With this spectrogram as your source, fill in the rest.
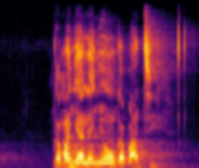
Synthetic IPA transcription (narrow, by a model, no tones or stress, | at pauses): ŋɡʱamaɲalɛɲɔŋɡʱʼaɓaːtʰi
